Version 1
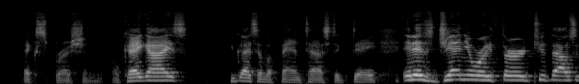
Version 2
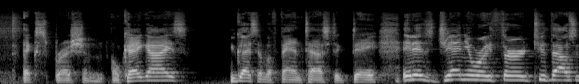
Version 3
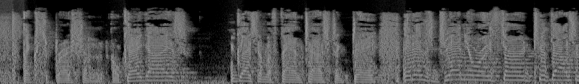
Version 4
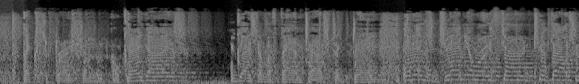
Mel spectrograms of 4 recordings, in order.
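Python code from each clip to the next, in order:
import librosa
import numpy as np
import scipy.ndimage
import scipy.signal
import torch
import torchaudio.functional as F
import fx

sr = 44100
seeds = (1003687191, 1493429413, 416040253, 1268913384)

y1 = fx.band_squash(x, sr, depth_pct=100)
y1 = y1 * 10.0 ** (9.0 / 20.0)
y2 = fx.spectral_comp(y1, sr, ratio=10.0)
y2 = y2 * 10.0 ** (2.0 / 20.0)
y3 = fx.echo_feedback(y2, sr, ms=133, feedback_pct=44, wet_db=-8)
y3 = y3 * 10.0 ** (-1.0 / 20.0)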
